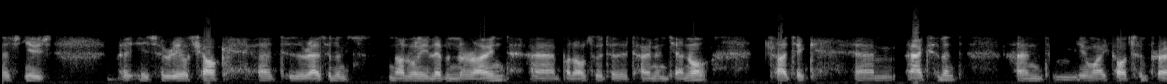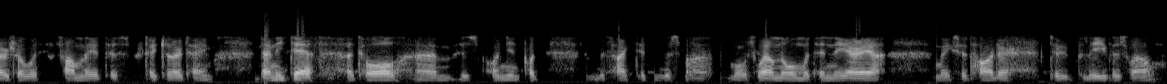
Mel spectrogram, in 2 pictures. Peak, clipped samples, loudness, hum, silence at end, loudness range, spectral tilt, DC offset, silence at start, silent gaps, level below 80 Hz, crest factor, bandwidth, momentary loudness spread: -8 dBFS; under 0.1%; -26 LUFS; none; 0.1 s; 3 LU; -4.5 dB/octave; under 0.1%; 0 s; none; -72 dBFS; 20 dB; 10.5 kHz; 16 LU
